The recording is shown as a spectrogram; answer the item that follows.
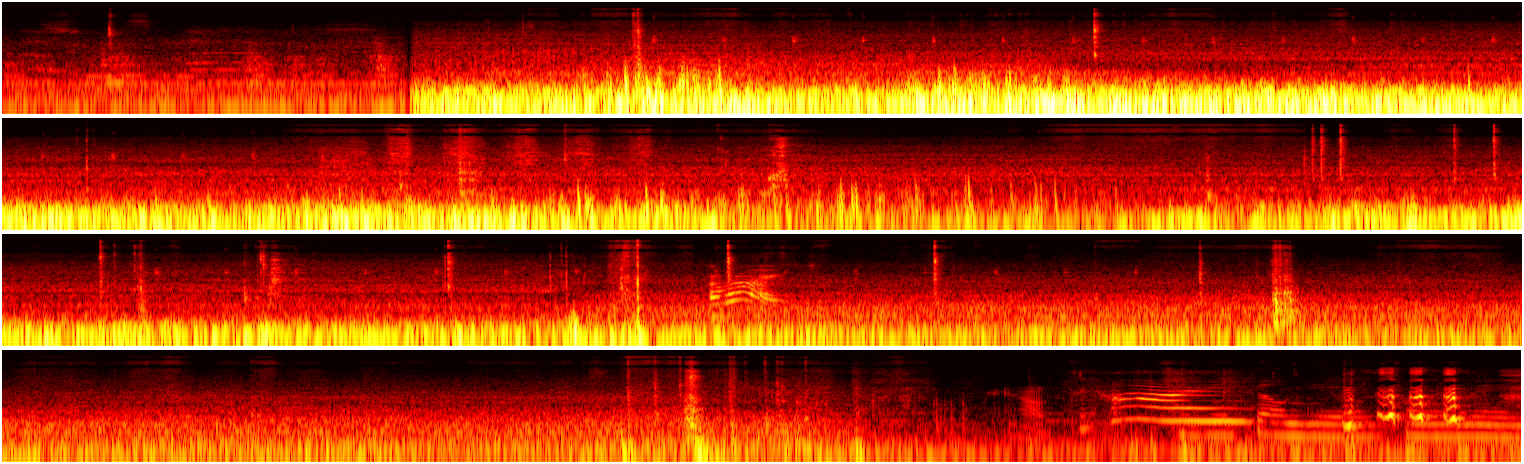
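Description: Low rumble of a car on the move, heard from inside the cabin. It starts suddenly about two seconds in and grows gradually quieter, with a few light clicks. Near the end it gives way to voices.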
